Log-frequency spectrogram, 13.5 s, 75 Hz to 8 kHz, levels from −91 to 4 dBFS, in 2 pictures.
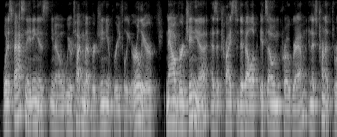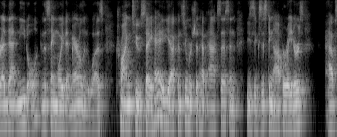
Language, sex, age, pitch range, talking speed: English, male, 30-49, 105-130 Hz, 225 wpm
